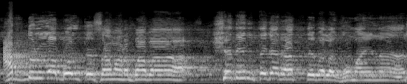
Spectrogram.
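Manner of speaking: high, ringing sermon chant; impassioned preaching. Acted. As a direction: preach it high, stretching the phrase endings. Preacher at full pitch.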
